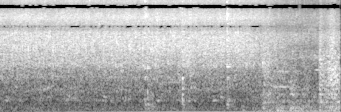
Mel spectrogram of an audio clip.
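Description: Beef and offal with cabbage and onion sizzling on a hot iron teppan griddle, stirred and turned with a utensil. A low hum comes up under the sizzle about four seconds in.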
